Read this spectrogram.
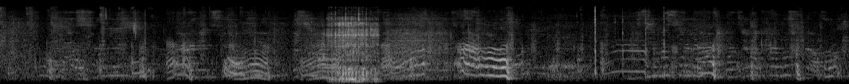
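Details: Whining Magyar Vizsla puppies from a litter born in spring 2015: thin, wavering high whimpers in short bursts, with a brief loud rustling burst midway and soft background music and voices.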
